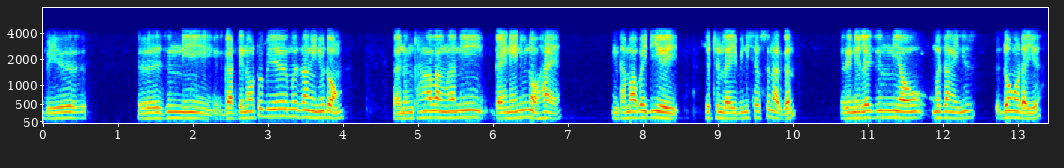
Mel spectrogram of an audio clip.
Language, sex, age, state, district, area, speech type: Bodo, male, 30-45, Assam, Udalguri, rural, conversation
